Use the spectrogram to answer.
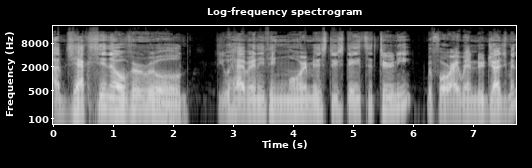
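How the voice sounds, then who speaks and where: A put-on character voice at a low-to-middle pitch and a moderate pace. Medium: audio drama. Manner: curt, officious.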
